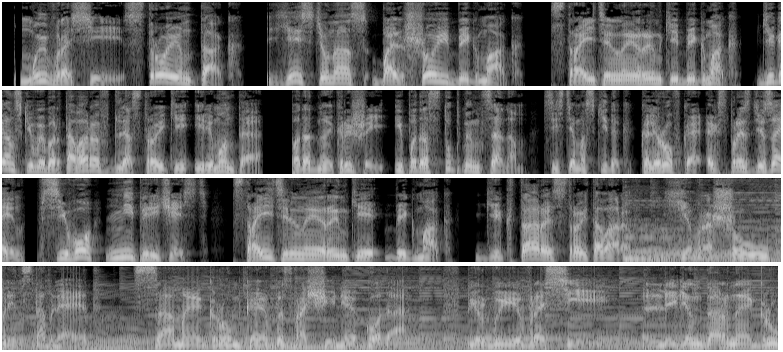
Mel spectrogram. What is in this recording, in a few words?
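Russian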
